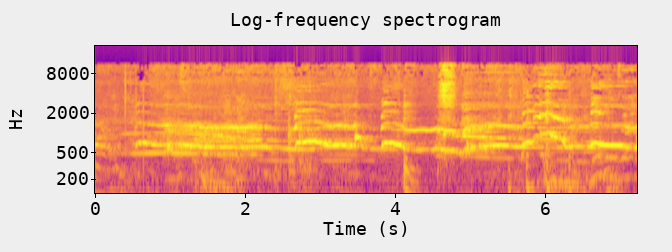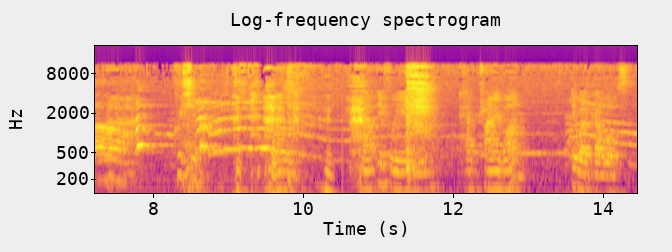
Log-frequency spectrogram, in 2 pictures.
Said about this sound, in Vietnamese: Chó sủa quá.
